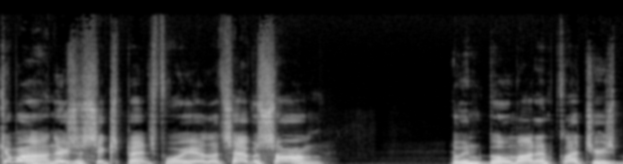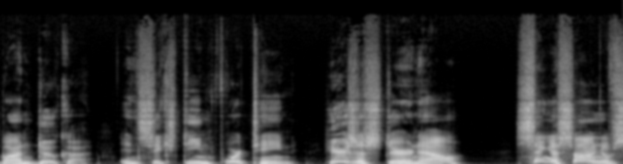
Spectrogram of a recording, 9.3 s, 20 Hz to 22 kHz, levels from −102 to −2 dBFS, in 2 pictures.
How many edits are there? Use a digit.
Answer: 2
